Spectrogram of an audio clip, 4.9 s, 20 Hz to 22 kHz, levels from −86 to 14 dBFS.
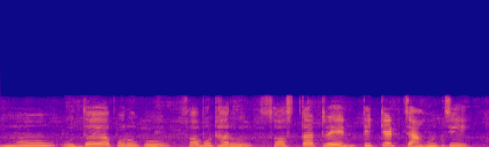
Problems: constant background noise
